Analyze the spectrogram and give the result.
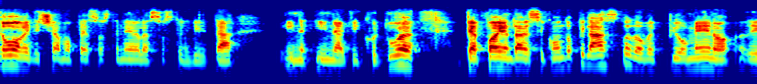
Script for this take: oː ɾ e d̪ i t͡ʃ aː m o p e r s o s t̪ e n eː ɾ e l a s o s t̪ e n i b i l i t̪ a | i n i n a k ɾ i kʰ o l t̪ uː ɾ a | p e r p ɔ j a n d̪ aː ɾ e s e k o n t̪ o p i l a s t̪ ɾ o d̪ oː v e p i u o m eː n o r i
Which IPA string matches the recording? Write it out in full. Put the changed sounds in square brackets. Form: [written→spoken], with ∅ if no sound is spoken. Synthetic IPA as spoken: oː ɾ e d̪ i t͡ʃ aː m o p e r s o s t̪ e n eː ɾ e l a s o s t̪ e n i b i l i t̪ a | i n i n a [k→ɡ] ɾ i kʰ o l t̪ uː ɾ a | p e r p ɔ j a n d̪ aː ɾ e s e k o n [t̪→d̪] o p i l a s t̪ ɾ o d̪ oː v e p [i→j] u o m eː n o r i

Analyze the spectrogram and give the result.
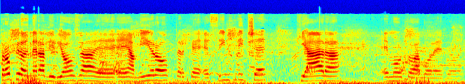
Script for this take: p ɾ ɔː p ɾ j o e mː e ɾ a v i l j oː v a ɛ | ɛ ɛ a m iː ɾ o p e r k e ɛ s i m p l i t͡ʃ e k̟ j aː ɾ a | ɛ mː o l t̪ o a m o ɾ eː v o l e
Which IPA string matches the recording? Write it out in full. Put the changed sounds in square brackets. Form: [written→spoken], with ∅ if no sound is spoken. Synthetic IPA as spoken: p ɾ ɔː p ɾ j o [e→ɛ] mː e ɾ a v i l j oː [v→z] a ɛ | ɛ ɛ a m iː ɾ o p e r k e ɛ s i m p l i t͡ʃ e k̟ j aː ɾ a | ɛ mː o l t̪ o a m o ɾ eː v o l e

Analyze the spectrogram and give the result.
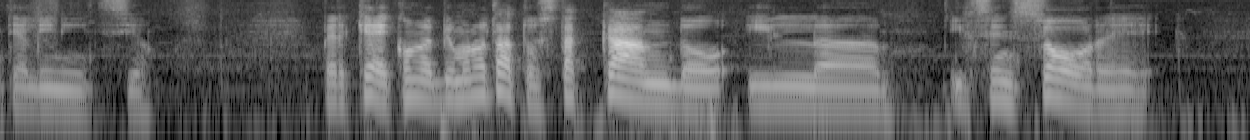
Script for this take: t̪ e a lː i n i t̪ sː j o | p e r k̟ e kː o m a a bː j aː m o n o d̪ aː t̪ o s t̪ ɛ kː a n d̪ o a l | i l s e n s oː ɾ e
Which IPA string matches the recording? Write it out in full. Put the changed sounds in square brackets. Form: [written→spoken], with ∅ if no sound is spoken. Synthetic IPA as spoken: t̪ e a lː i n i t̪ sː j o | p e r k̟ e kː o m [a→e] a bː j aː m o n o [d̪→t̪] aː t̪ o s t̪ [ɛ→a] kː a n d̪ o [a→i] l | i l s e n s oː ɾ e

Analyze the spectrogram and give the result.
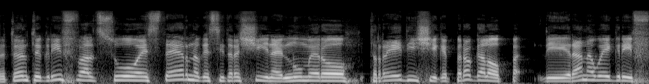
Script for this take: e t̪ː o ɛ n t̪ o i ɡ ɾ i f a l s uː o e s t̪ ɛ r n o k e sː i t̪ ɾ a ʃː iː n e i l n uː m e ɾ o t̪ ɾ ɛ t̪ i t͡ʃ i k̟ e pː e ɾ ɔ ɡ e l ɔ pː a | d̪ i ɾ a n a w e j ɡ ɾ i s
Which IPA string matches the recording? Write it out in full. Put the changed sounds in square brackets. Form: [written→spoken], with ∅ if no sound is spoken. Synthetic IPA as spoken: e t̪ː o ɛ n t̪ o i ɡ ɾ i f a l s uː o e s t̪ ɛ r n o k e sː i t̪ ɾ a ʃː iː n [e→a] i l n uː m e ɾ o t̪ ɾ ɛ [t̪→d̪] i t͡ʃ i k̟ e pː e ɾ ɔ ɡ [e→a] l ɔ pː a | d̪ i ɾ a n a w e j ɡ ɾ i [s→f]

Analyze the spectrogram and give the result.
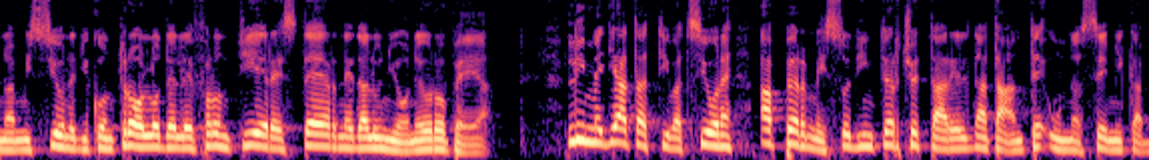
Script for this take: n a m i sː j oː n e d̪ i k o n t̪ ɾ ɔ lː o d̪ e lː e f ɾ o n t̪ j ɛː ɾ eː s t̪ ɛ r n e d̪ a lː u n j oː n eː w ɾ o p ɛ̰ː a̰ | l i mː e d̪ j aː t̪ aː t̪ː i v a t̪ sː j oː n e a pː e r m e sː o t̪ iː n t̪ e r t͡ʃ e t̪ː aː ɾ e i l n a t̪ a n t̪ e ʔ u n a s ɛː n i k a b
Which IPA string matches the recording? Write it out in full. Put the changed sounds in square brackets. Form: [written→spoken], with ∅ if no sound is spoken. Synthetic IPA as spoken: n a m i sː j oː n e d̪ i k o n t̪ ɾ ɔ lː o d̪ e lː e f ɾ o n t̪ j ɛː ɾ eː s t̪ ɛ r n e d̪ a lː u n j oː n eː w ɾ o p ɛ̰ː a̰ | l i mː e d̪ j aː t̪ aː t̪ː i v a t̪ sː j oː n e a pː e r m e sː o [t̪→d̪] iː n t̪ e r t͡ʃ e t̪ː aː ɾ e i l n a t̪ a n t̪ e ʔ u n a s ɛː [n→m] i k a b

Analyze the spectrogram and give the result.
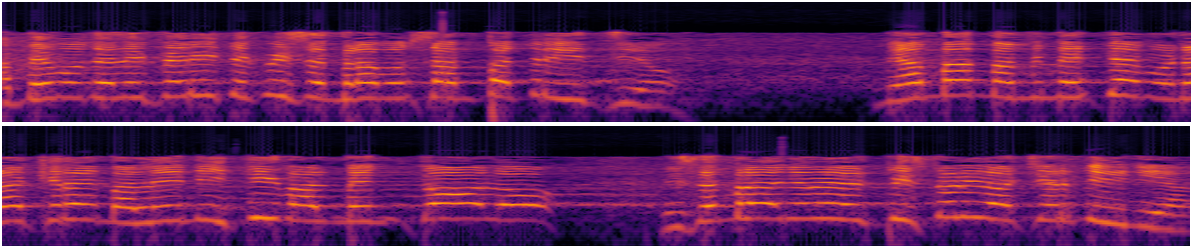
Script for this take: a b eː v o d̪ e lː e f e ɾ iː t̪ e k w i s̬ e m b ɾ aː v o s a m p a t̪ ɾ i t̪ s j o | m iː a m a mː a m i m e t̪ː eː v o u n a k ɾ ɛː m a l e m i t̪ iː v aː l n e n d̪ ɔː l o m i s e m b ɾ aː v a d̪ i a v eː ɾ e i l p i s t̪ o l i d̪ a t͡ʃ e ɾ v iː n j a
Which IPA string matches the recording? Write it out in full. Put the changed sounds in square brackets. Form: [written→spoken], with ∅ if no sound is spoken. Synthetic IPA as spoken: a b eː v o d̪ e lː e f e ɾ iː t̪ e k w i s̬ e m b ɾ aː v o s a m p a t̪ ɾ i t̪ s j o | m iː a m a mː a m i m e t̪ː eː v o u n a k ɾ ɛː m a l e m i t̪ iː v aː l [n→m] e n [d̪→t̪] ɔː l o m i s e m b ɾ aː v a d̪ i a v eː ɾ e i l p i s t̪ o l i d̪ a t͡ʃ e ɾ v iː n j a

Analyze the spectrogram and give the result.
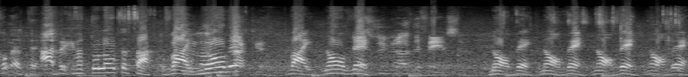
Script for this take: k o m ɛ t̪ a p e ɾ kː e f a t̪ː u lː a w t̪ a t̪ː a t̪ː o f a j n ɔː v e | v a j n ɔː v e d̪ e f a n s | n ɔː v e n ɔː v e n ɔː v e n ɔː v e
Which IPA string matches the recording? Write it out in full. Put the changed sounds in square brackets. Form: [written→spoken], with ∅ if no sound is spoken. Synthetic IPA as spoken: k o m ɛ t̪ a p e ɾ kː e f a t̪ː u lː a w t̪ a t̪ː a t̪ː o [f→v] a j n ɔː v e | v a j n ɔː v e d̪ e f [a→ɛ] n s | n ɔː v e n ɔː v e n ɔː v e n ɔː v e

